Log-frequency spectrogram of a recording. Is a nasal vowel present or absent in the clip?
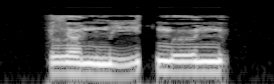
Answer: absent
